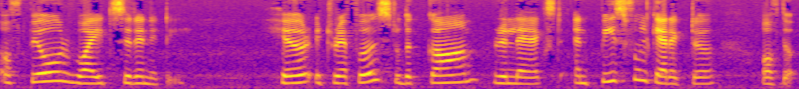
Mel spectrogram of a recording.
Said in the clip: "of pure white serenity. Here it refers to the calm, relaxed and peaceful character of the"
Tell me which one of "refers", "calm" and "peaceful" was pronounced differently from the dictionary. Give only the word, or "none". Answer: none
